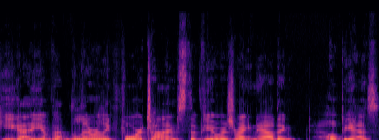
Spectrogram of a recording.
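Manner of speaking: ordinary talk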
